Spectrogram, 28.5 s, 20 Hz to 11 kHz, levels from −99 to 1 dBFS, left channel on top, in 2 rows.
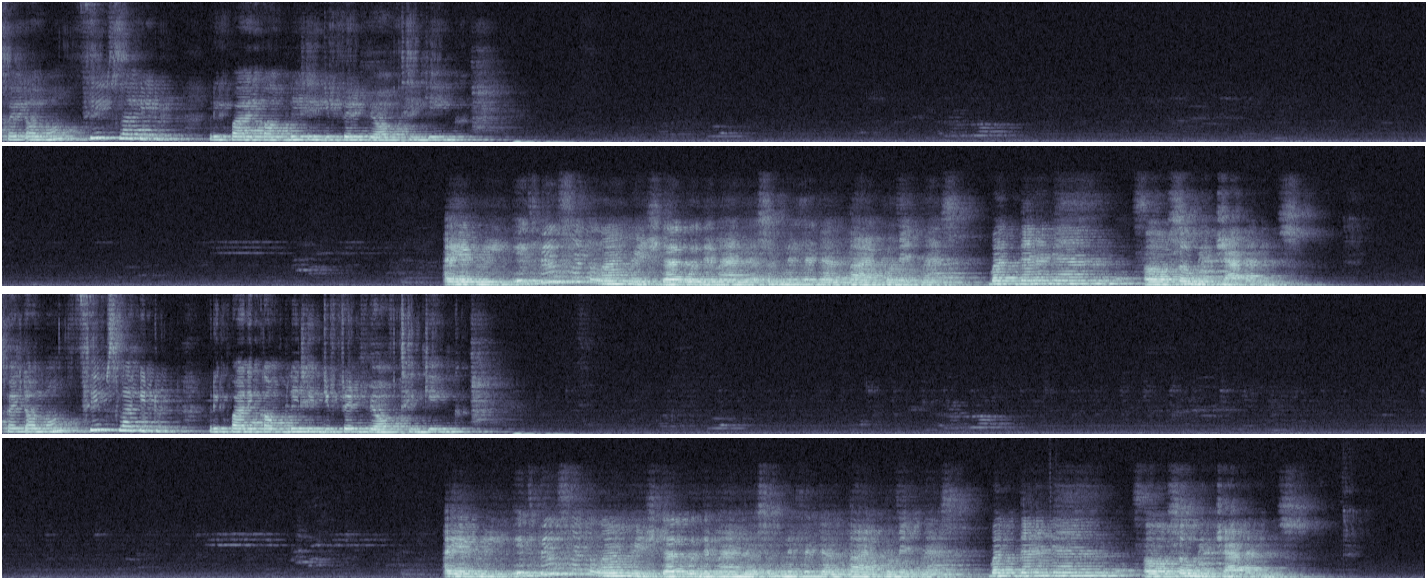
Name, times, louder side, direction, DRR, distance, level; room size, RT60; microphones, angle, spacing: voice 1, 0.0-1.6 2.1-4.9, right 2 dB, 85° right, 0 dB, 4.9 m, -22 dB
voice 2, 18.7-23.9 24.1-27.2, right 1 dB, 5° right, 2 dB, 5.4 m, -18 dB
27.0 x 24.0 x 9.0 m, 0.93 s
head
